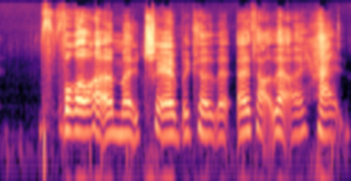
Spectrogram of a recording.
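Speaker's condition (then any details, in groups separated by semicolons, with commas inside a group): Cerebral palsy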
